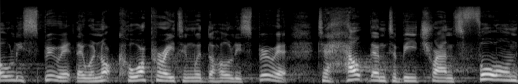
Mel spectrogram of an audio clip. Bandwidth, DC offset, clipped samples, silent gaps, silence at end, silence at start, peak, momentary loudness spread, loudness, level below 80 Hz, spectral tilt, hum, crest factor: 16 kHz; under 0.1%; under 0.1%; none; 0 s; 0 s; -2 dBFS; 9 LU; -21 LUFS; -72 dBFS; -5.5 dB/octave; none; 18 dB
